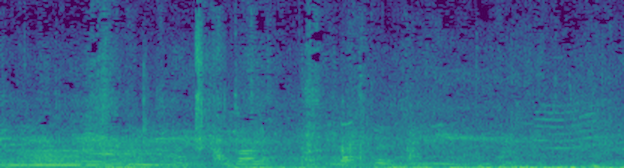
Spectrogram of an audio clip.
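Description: A cow mooing once, a drawn-out call of about a second that holds and then slides down in pitch.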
